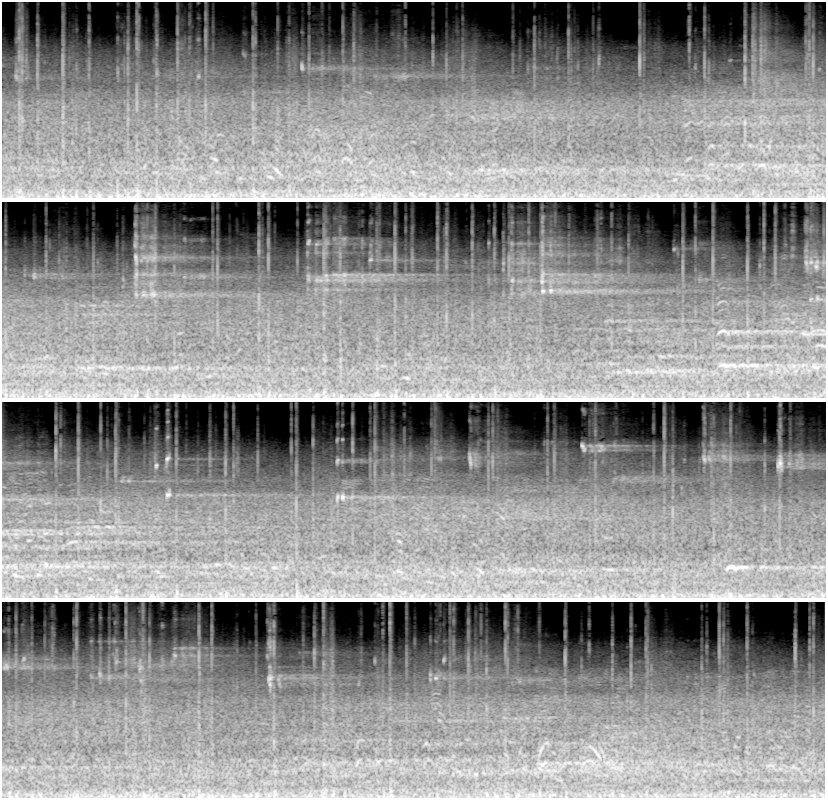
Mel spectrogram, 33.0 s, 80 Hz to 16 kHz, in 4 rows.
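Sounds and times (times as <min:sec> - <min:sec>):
sneakers squeaking on floor: 0:00.0 - 0:06.2, 0:06.9 - 0:18.8, 0:19.4 - 0:31.2
basketballs dribbling on hardwood: 0:00.0 - 0:32.9.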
